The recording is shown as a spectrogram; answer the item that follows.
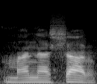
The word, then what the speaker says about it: Manasseh: Okay, that's what manasse means and that's how you say it in the paleo. Manasha because there is no e in the paleo.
